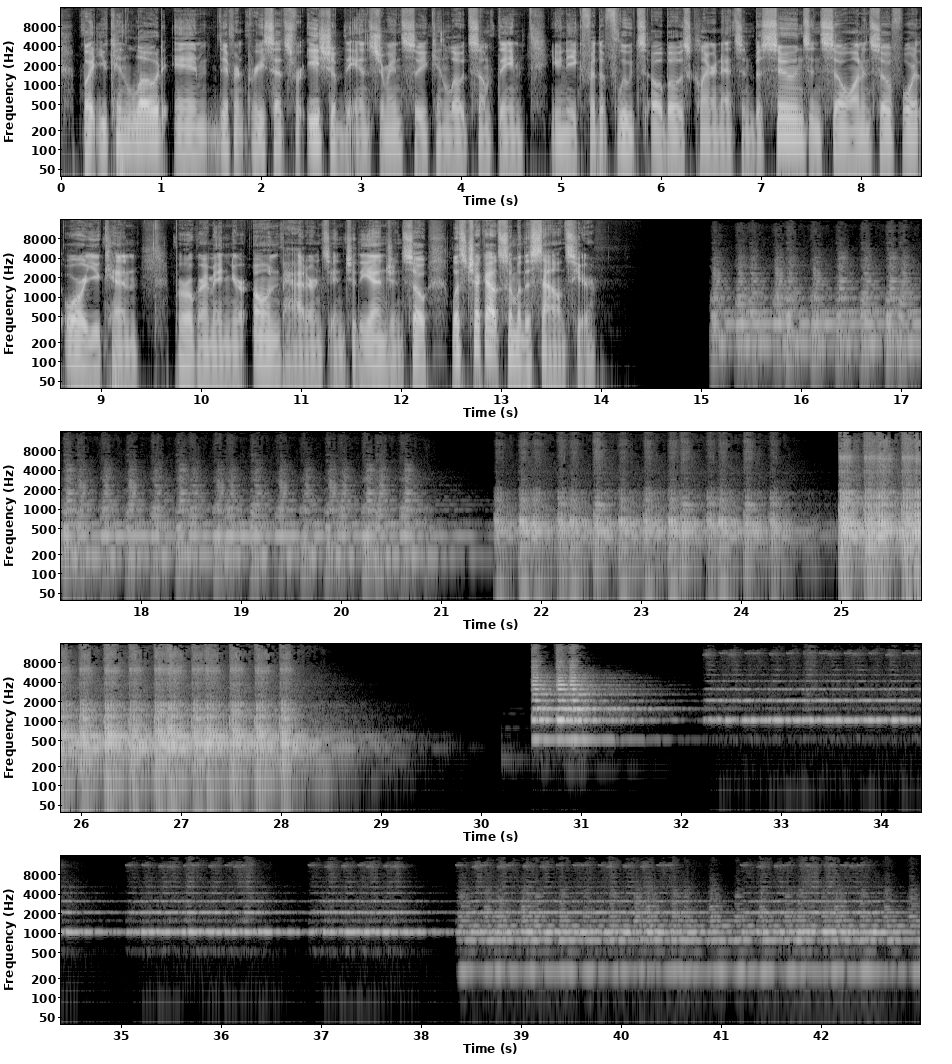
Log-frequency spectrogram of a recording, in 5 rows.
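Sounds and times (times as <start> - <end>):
higher held woodwind notes: 15.1 - 28.8, 30.5 - 42.9
woodwind ostinato: 15.1 - 28.8, 30.5 - 42.9.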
